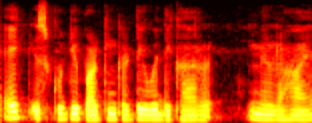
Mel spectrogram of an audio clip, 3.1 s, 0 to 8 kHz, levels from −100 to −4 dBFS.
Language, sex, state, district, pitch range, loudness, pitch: Hindi, male, Arunachal Pradesh, Papum Pare, 105-125 Hz, -19 LUFS, 110 Hz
